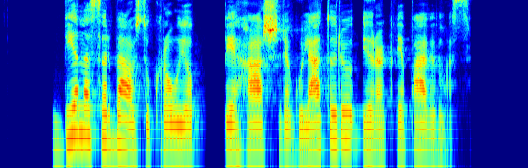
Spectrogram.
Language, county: Lithuanian, Vilnius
